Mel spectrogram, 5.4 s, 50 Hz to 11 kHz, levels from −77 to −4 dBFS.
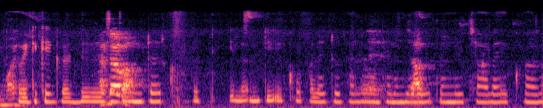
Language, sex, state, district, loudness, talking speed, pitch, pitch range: Telugu, male, Andhra Pradesh, Guntur, -21 LUFS, 120 wpm, 245 Hz, 235-255 Hz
